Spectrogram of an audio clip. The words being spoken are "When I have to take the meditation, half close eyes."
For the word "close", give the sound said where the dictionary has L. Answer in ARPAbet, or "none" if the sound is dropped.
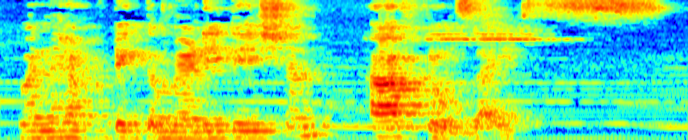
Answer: none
